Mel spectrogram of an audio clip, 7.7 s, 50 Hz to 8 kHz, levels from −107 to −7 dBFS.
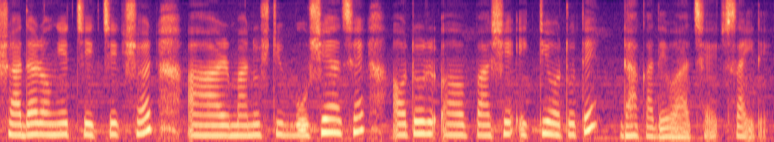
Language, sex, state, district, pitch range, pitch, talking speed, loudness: Bengali, female, West Bengal, Kolkata, 210-245 Hz, 220 Hz, 155 wpm, -16 LUFS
